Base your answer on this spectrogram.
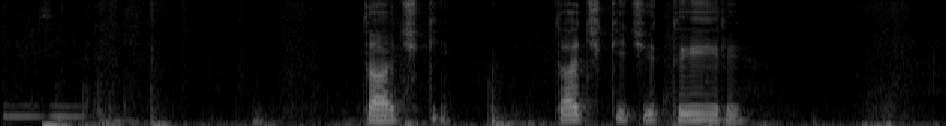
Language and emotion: Russian, sad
